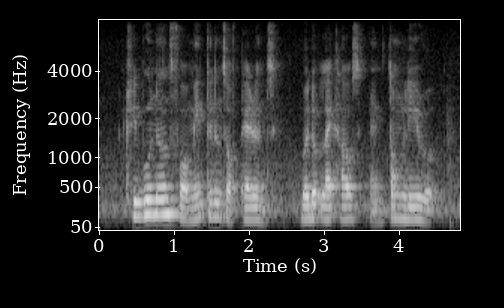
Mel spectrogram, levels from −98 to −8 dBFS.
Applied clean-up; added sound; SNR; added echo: none; none; none; none.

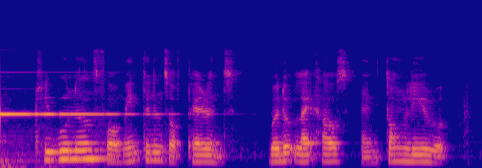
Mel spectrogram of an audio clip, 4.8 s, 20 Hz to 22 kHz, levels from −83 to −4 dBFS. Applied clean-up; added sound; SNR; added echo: neural mask model RNNoise.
